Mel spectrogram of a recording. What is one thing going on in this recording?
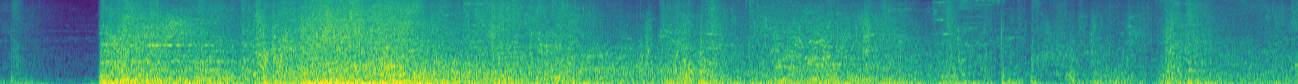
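Video game combat sound effects crash and burst.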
